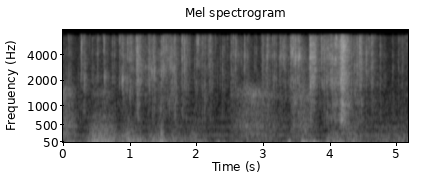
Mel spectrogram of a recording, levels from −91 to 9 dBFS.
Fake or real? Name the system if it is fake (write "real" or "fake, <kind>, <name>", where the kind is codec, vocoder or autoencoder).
real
